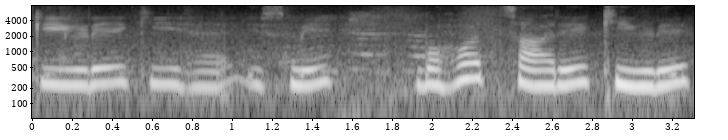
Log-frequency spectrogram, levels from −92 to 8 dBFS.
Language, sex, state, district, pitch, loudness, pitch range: Hindi, female, Punjab, Pathankot, 235 Hz, -13 LUFS, 225-250 Hz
